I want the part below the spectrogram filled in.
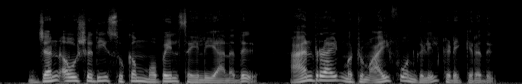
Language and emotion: Tamil, neutral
